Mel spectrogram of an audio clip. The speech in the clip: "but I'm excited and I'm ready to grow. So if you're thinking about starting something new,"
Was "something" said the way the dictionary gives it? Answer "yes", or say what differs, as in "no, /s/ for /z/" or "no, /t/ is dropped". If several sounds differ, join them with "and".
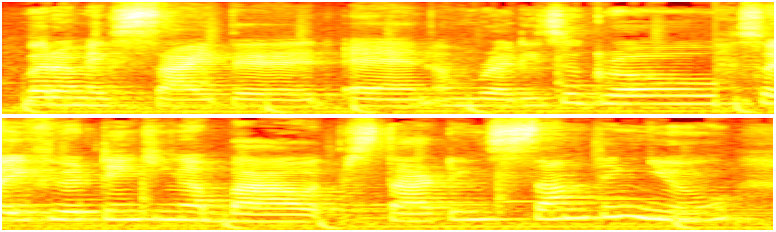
no, /t/ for /θ/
